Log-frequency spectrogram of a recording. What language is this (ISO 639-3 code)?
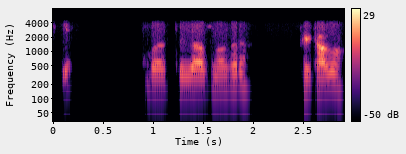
doi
